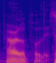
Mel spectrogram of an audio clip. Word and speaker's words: Parallel Polis: It's parallel polis, isn't it? Parallel polis. – Parallel polis, that's right. – True. – That's correct. You just tell us, so this was my understanding. Parallel polis is a well, it's like, is it a 3 or 4 story building? – Yeah, three stories building.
